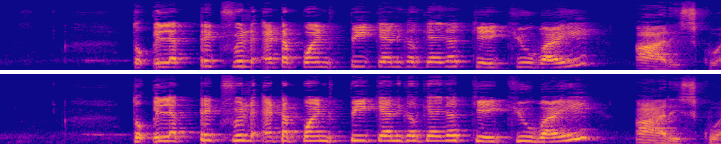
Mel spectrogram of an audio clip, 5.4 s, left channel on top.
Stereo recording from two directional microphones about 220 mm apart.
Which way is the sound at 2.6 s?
15° right (ahead or behind).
